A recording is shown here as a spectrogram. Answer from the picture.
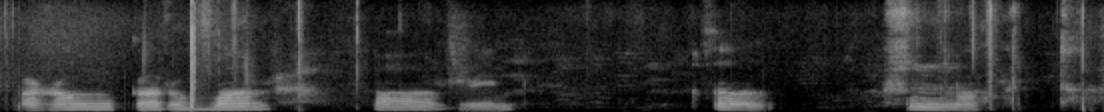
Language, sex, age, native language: Icelandic, male, 9, Icelandic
